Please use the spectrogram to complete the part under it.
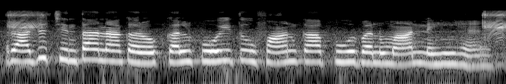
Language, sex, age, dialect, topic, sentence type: Hindi, female, 25-30, Awadhi Bundeli, agriculture, statement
